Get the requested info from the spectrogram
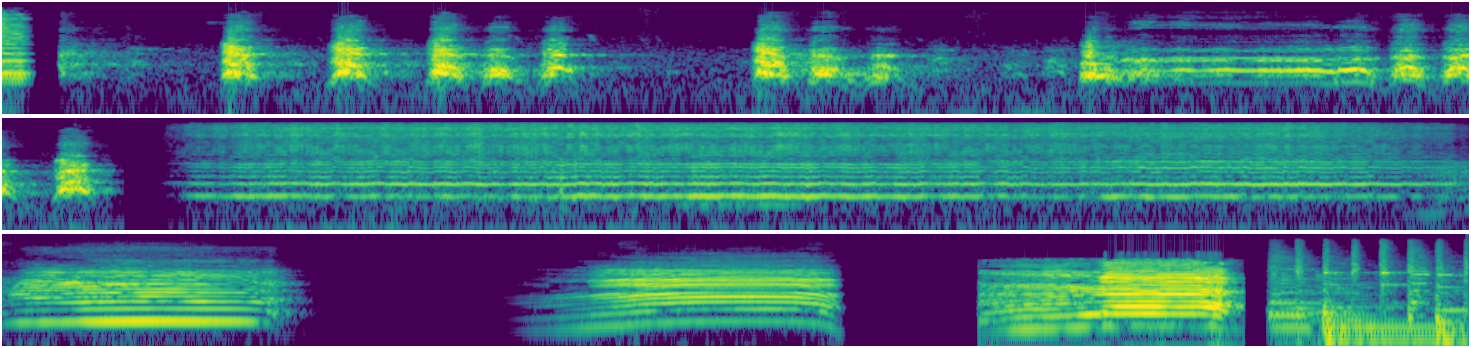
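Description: A run of short chirping calls, then about six seconds of steady insect buzzing. Three long moo-like calls follow, each rising and then falling in pitch.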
